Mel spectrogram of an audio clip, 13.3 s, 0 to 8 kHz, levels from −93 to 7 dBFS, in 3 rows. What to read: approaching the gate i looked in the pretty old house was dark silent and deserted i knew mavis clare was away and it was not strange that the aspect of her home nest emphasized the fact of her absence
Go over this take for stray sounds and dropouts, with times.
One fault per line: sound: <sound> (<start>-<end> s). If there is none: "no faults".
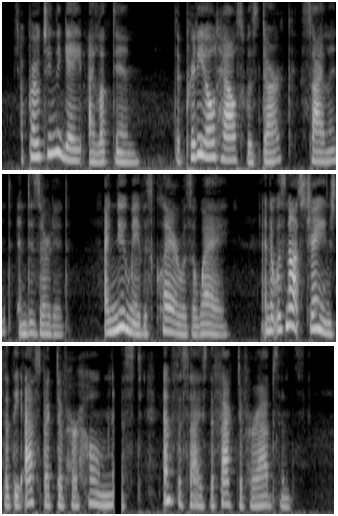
sound: dropout (10.4-10.5 s)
